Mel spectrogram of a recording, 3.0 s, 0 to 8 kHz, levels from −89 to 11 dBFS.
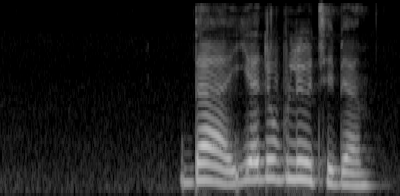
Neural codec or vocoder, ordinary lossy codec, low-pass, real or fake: none; none; 7.2 kHz; real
